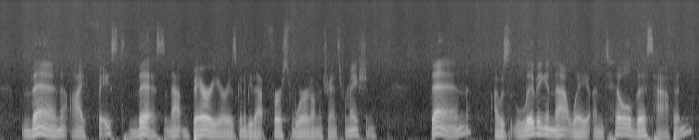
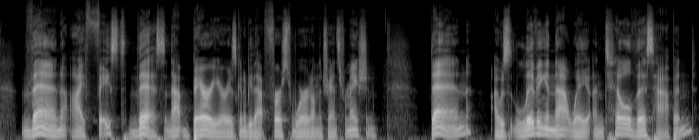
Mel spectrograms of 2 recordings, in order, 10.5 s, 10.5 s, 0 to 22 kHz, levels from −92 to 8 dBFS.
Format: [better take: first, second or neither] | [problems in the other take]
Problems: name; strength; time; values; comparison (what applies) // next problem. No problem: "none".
second | hiss; loud; throughout; 9 dB below the speech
